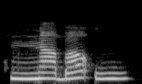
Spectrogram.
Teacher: I might have prolonged it for 2 seconds. Yeah, so you made the ba a little bit too long. So remember, it's just fatha stroke.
